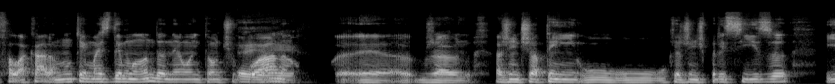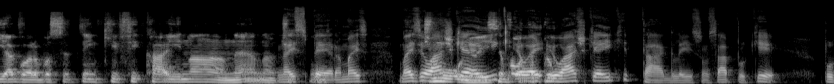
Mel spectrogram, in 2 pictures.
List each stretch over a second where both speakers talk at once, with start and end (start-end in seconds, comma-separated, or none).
12.6-14.0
